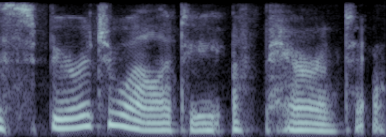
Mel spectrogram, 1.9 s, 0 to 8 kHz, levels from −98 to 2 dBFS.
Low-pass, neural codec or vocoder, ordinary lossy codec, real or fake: 7.2 kHz; vocoder, 22.05 kHz, 80 mel bands, HiFi-GAN; AAC, 48 kbps; fake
